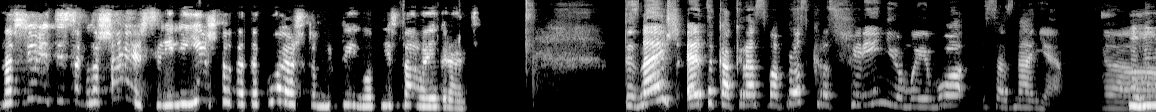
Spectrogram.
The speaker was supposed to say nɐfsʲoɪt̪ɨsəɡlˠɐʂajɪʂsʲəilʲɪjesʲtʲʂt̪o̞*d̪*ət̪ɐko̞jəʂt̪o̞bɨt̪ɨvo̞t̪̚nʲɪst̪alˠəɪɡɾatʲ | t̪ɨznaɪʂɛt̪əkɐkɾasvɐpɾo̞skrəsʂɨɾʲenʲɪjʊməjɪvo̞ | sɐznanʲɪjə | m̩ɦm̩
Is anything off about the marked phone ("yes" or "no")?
yes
